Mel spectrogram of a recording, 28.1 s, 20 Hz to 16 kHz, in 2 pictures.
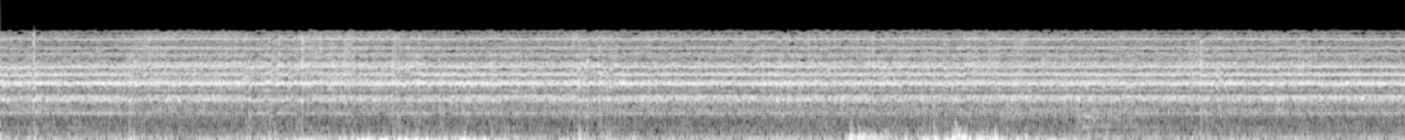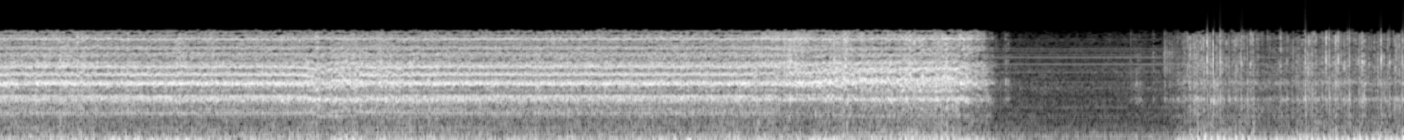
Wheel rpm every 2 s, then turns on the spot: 160, 160, 160, 160, 160, 160, 160, 160, 160, 160, 160, 150, 10, 20.
24-28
